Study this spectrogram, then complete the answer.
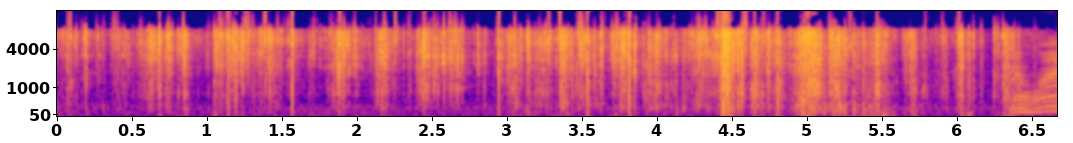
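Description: A foil card pack crinkles and tears.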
